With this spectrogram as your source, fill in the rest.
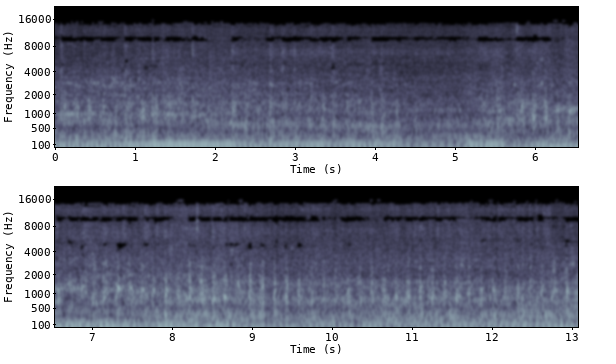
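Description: A bulldozer engine rumbles steadily.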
